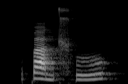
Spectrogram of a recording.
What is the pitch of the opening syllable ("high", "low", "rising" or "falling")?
falling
